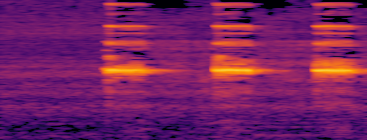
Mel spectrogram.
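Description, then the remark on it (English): Three evenly spaced cricket chirps from a sound effect, each a bright, steady high-pitched trill lasting about a quarter second, clear against near silence. “I have the perfect sound effect. Do you want to hear it?”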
